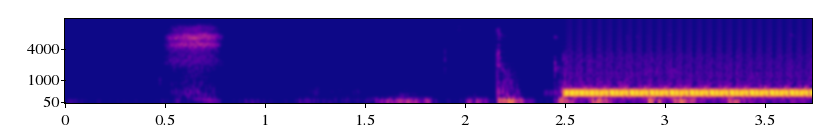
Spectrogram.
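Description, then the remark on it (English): A loud, steady telephone ringing tone on a call to the Walmart store in Easton cuts in partway through and holds unbroken to the end, following a sharp breathy burst and some soft low thumps. “I mean, I've been in Walmart when the phone's ringing. You hear it.”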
